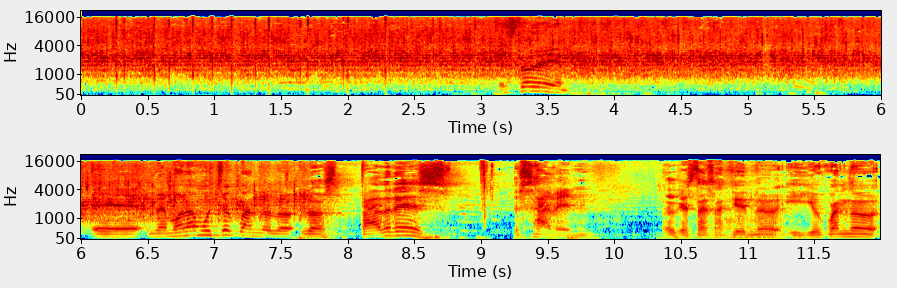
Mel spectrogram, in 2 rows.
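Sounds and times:
audience applause: 0.0 - 8.0
speech: 3.2 - 3.9, 6.1 - 11.9.

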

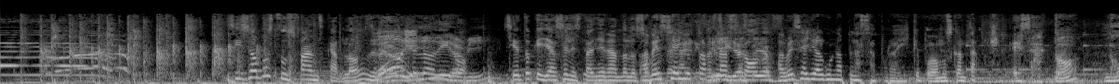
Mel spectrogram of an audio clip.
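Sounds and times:
applause: 0.0 - 3.7
speech: 2.4 - 11.1.

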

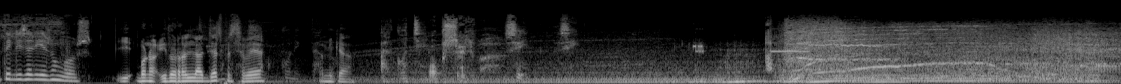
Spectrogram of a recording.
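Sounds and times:
speech: 0.0 - 5.9, 7.6 - 8.2
car accelerating to 140 miles per hour: 3.6 - 11.1.

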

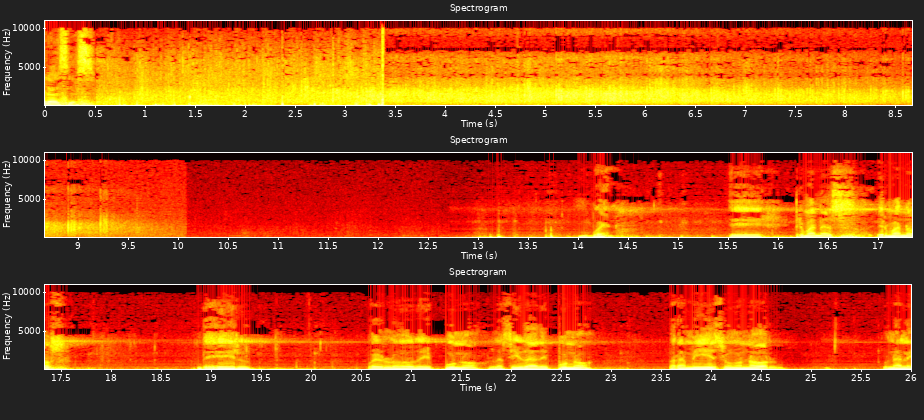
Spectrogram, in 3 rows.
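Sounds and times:
speech: 0.0 - 0.8, 15.6 - 17.6, 18.9 - 19.5, 20.6 - 22.9, 23.6 - 24.8, 25.7 - 25.9
audience applause: 0.0 - 9.9.

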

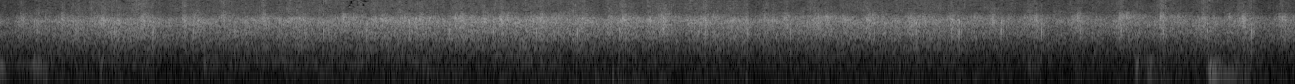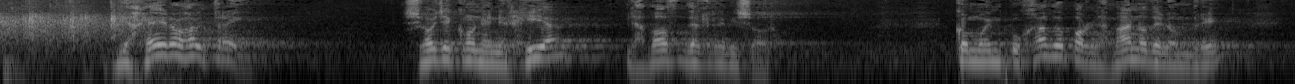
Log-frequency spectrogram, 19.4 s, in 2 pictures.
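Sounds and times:
audience applause: 0.0 - 11.1
speech: 10.6 - 11.7, 12.8 - 15.7, 16.9 - 19.0.

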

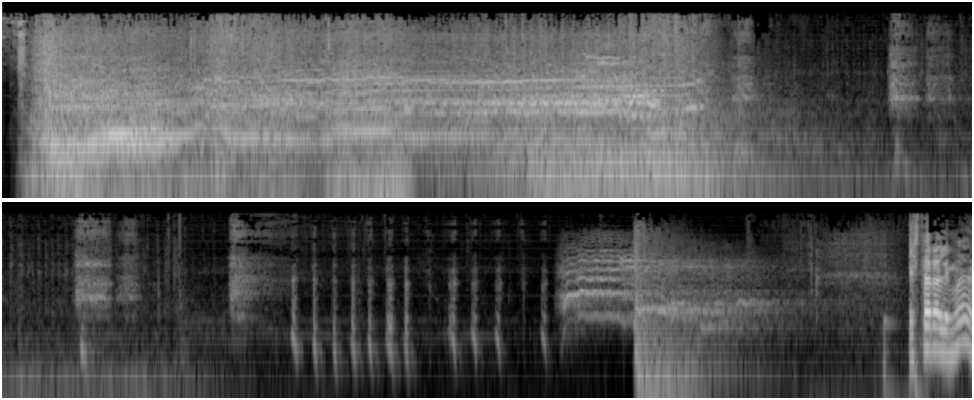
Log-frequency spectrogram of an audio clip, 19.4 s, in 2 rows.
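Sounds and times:
car engine starting and revving: 0.1 - 12.0
laughter: 12.0 - 15.3
speech: 18.9 - 19.4.

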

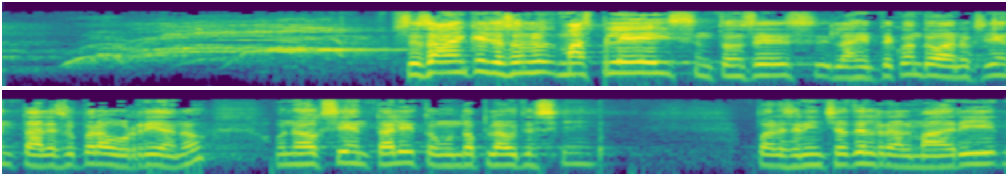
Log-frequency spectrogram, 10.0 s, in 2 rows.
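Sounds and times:
live audience section cheering and shouting: 0.0 - 2.1
speech: 2.0 - 8.1, 8.8 - 10.0.

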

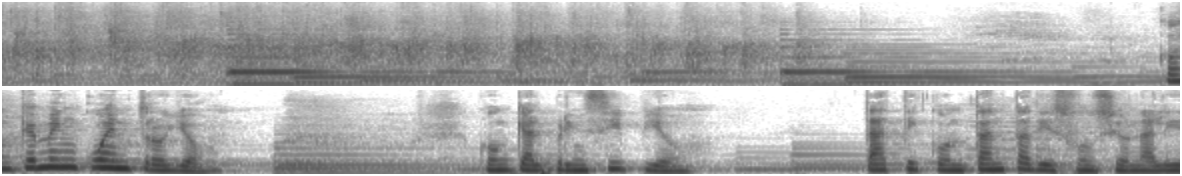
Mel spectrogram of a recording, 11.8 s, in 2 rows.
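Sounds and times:
audience applause: 0.0 - 4.5
speech: 5.8 - 7.4, 8.3 - 9.4, 10.2 - 11.7.

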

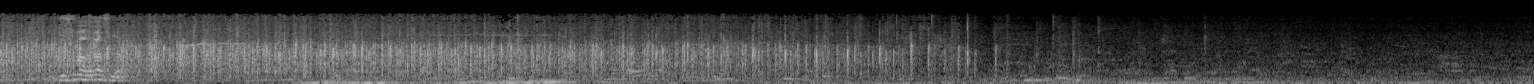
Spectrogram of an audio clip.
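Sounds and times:
audience applause: 0.0 - 11.2
speech: 0.6 - 1.5.

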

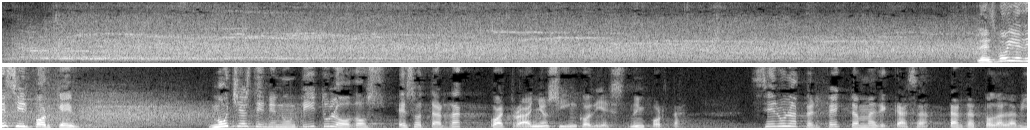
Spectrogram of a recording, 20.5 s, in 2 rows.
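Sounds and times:
audience applause: 0.0 - 12.8
speech: 9.8 - 11.2, 12.3 - 17.2, 17.8 - 20.5.

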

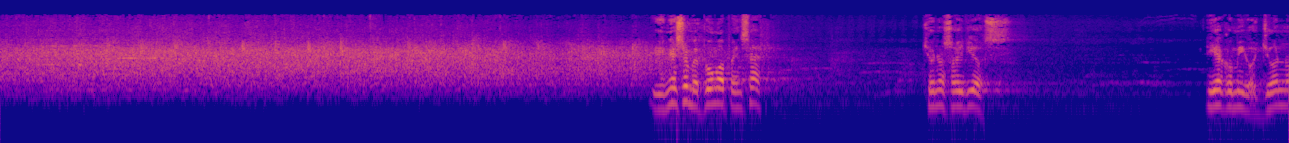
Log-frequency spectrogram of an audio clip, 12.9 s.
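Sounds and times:
audience applauding loudly: 0.0 - 7.6
speech: 6.5 - 7.9, 9.3 - 10.2, 12.0 - 12.8.

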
